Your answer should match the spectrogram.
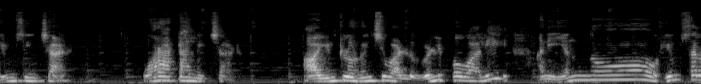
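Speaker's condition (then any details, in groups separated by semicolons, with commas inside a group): No condition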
